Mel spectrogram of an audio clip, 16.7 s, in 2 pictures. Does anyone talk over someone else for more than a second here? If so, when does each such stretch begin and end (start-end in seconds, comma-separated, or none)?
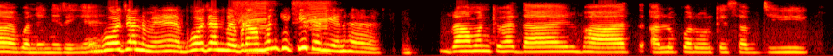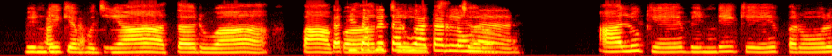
11.7-13.3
